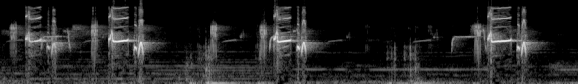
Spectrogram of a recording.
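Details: Aggressive red-headed prinia, loud fighting-style calls: clusters of harsh buzzy bursts with bright whistle streaks, about four groups at irregular spacing, joined by flat sustained whistles, with faint low thumps in the background.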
